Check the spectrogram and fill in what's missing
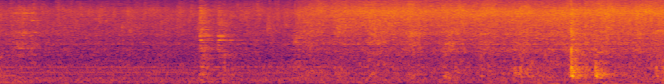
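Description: Fresh ginger-garlic paste fries in hot oil for a chicken fry, a steady close sizzle that swells louder partway through, with a couple of faint utensil taps.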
